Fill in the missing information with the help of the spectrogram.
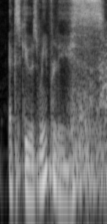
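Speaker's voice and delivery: low creepy stranger in the dark; low, out-of-nowhere polite request; deep-voiced man lurking by a bush; creepy park stranger. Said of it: "out of nowhere he just goes".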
